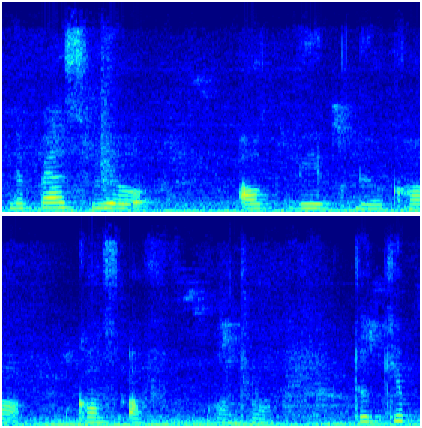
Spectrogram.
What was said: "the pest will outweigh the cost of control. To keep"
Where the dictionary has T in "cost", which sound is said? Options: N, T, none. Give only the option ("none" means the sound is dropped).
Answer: none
